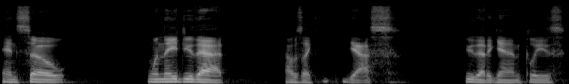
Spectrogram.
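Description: A man with a bright, forward voice at an everyday middle pitch. He talks casually like a music podcast host, working out his thoughts aloud, and the sound is close and dry. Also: steady tone, slow, no echo. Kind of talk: casual album discussion.

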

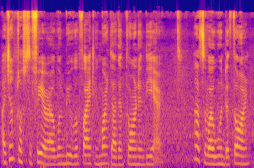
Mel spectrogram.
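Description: A cocky young warrior played by a woman shows off with competitive mock pride in a storybook reading. There is clear noise behind the voice. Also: medium pitch, steady tone, moderate pace, natural voice. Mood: rueful pride. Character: boastful young male warrior comparing battle bruises.

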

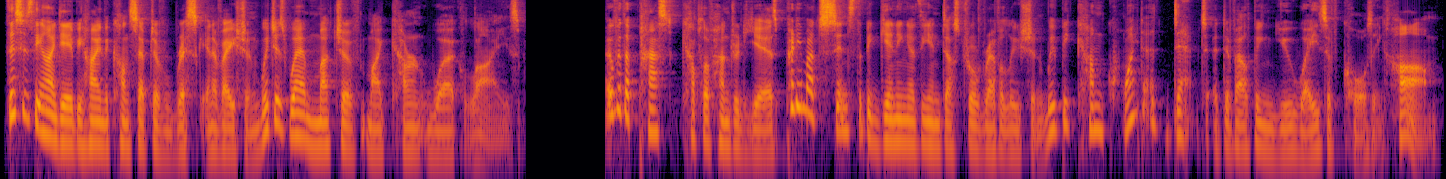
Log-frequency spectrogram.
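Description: A man reading his own nonfiction book aloud as scripted audiobook narration, with measured, emphatic phrasing. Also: low voice, wildly swooping pitch, breathy edge.

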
